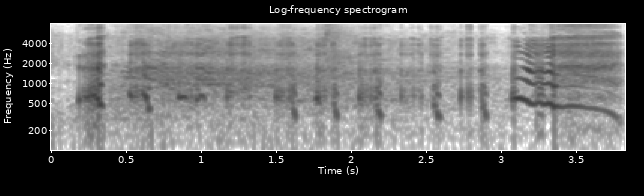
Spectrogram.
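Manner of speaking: high rueful laugh trailing off. Real, not acted. Pastor laughing at her Mother's Day story.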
